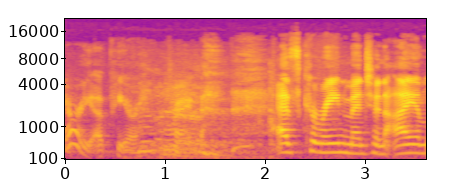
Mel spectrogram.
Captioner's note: laughter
